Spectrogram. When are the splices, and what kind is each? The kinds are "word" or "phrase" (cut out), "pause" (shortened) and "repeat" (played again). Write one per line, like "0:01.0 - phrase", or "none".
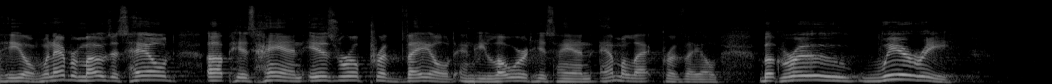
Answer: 0:04.7 - word
0:07.8 - phrase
